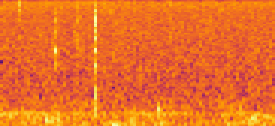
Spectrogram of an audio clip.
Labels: {"label": "ambient", "recorder": "HydroMoth"}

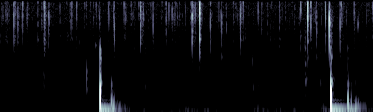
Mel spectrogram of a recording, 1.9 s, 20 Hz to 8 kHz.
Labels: {"label": "biophony, double pulse", "recorder": "SoundTrap 300"}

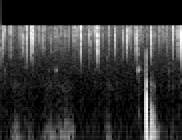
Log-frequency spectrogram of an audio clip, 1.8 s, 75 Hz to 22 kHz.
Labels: {"label": "biophony, double pulse", "recorder": "SoundTrap 300"}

